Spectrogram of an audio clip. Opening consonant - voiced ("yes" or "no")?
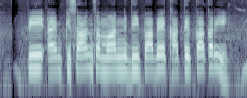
no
